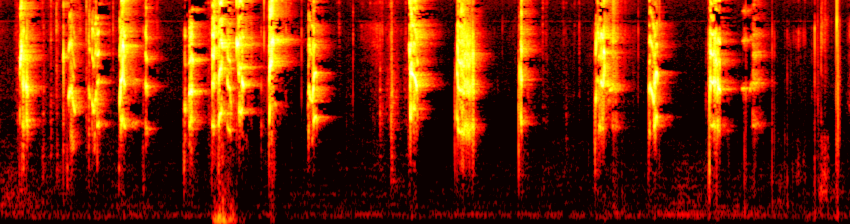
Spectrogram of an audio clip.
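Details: A pair of lovebirds giving sharp, high chirps in irregular bursts, some single and some in quick doubles or triples, with short pauses between them, over a faint low hum.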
